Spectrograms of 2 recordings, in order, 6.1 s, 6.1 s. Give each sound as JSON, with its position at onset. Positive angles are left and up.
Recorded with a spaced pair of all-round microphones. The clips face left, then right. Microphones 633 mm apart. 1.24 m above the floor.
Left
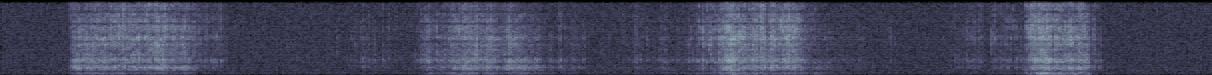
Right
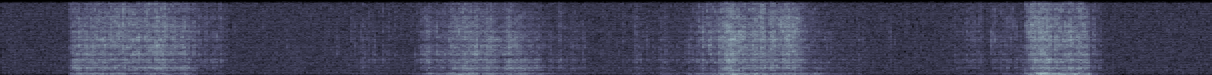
{"t": 0.3, "sound": "tearing paper", "side_deg": -55}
